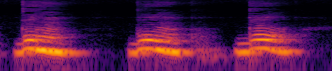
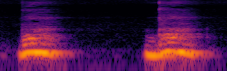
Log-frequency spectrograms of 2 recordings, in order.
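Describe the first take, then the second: First: Loud, heavy booming steps; louder booms. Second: Booming footsteps, still far off; approaching bear steps, moderately loud; distant booms. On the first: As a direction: thud it out as the bear nears. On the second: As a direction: thumps getting closer. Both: A narrator's reading. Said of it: "din ce în ce mai tare".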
